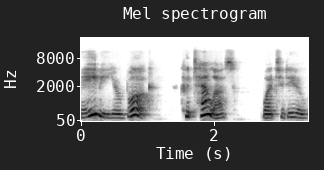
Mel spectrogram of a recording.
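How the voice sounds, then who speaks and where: A woman uses a put-on character voice at a medium pitch. Her pace is very slow. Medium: read story.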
